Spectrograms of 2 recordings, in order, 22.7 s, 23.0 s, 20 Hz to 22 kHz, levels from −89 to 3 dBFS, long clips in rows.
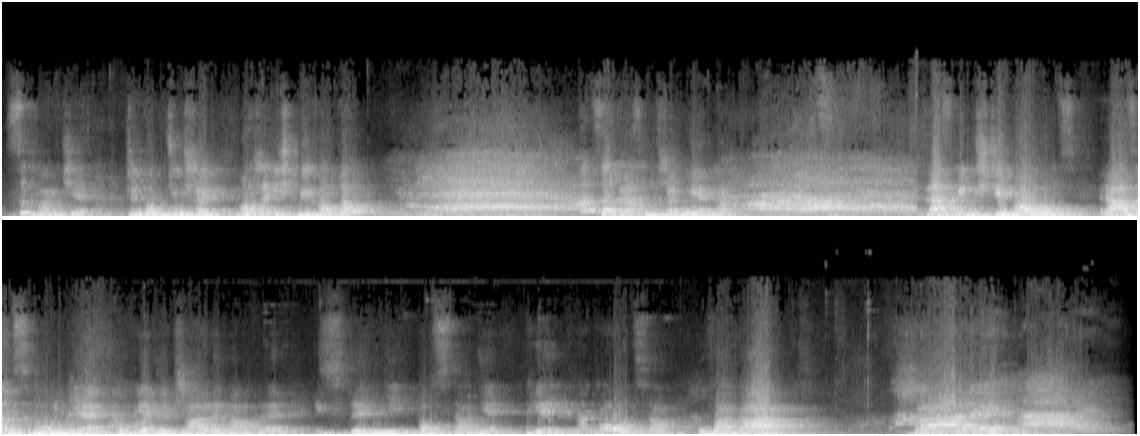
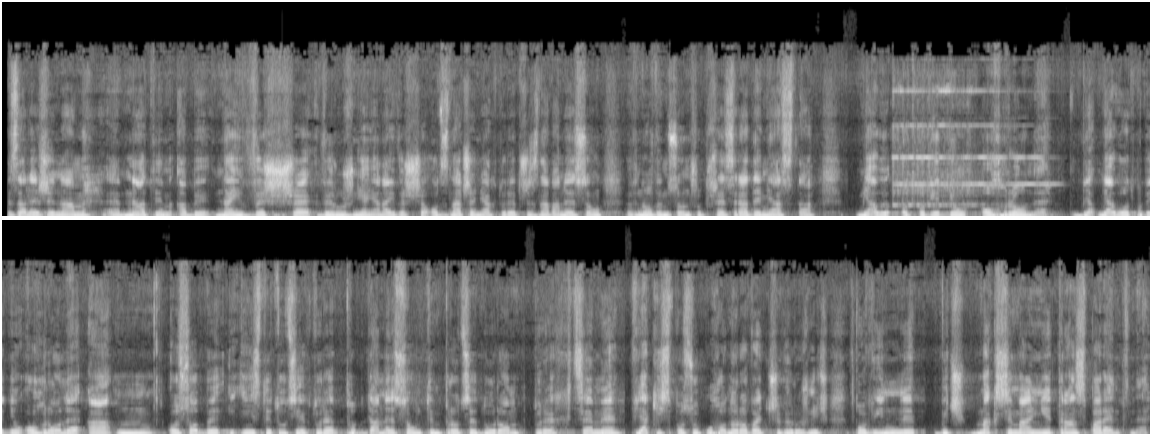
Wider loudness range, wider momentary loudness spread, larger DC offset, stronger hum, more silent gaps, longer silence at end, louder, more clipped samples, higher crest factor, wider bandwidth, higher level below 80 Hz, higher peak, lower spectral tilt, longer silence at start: about the same, 4 LU vs 2 LU; first, 10 LU vs 6 LU; neither; neither; neither; first, 0.2 s vs 0 s; about the same, -11 LUFS vs -13 LUFS; neither; about the same, 10 dB vs 14 dB; second, 14.5 kHz vs 18 kHz; first, -26 dBFS vs -32 dBFS; about the same, -2 dBFS vs 0 dBFS; first, -6.5 dB/octave vs -4.5 dB/octave; about the same, 0.05 s vs 0.05 s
